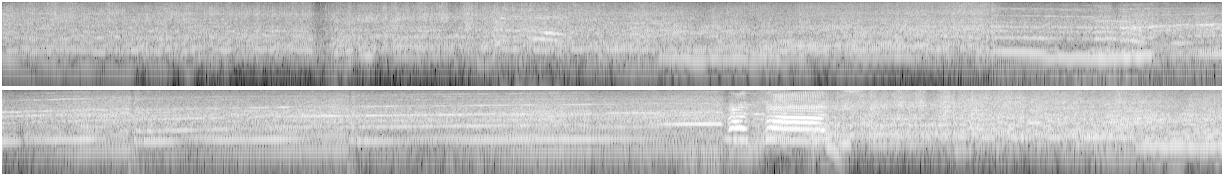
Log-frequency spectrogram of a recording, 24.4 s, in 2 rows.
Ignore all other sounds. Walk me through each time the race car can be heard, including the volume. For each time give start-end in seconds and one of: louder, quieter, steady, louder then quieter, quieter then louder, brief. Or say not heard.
0.0-24.3 louder.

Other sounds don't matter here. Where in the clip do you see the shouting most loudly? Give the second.
20 s.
